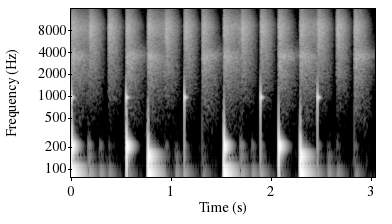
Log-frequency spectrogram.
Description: Loop, rhythm king; classic machines

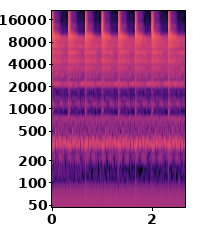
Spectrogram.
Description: Cymbal Loop; Sonic Foundry (Sony Creative Software) - Fluid Dynamics Drum & Bass; Construction Kit

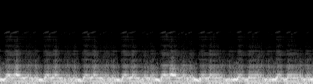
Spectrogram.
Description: low seq; Big Beat Samples & More; AKAI; ESO SEQS KIT

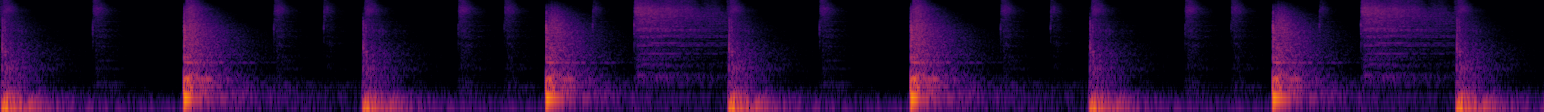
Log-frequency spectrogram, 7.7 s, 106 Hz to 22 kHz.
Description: SLOW ROCK, Drums; ILIO; Double Platinum Drums 1

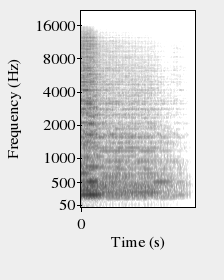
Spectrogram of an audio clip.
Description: Dance Mega Synth; Best Service; 90 s Sample CDs

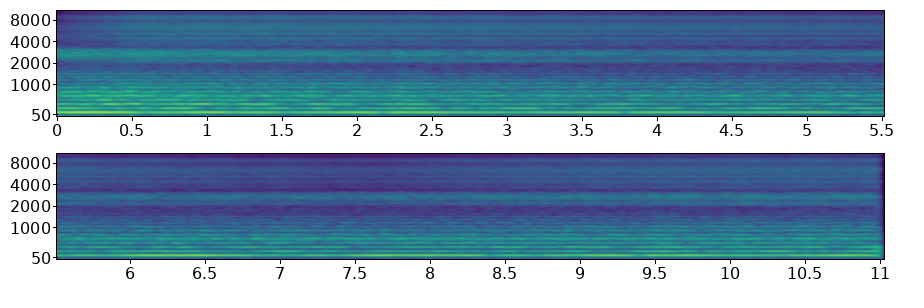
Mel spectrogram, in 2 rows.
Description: C2, Synth Leads; 90 s Sample CDs; NiceBeats (NiceBytes); Studioline 09

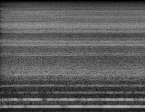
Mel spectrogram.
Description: UUHH, Back Uuh Fem

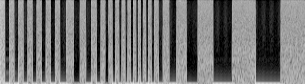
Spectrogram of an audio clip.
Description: Pulse, Filtered Noise

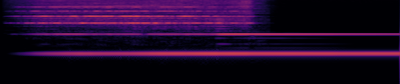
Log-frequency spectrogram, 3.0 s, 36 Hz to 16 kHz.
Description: ARCO E4, VIBES; Xsample VOL-4

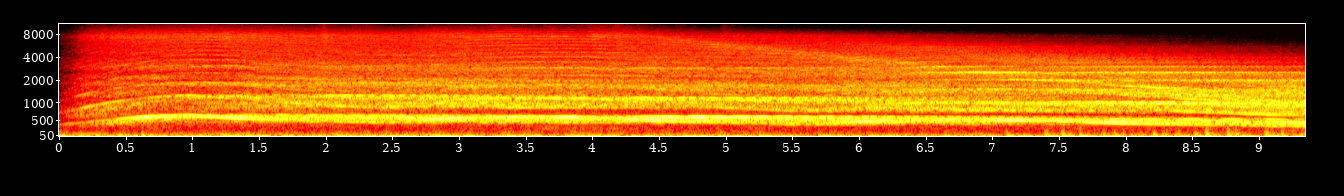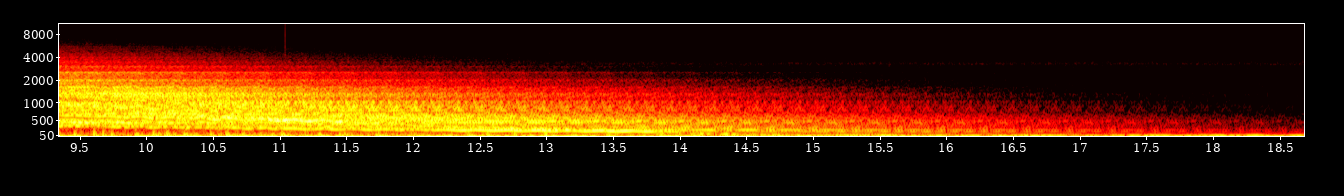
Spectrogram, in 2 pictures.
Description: alarm; Masterbits - Tekkno Trax; MACHINES+FX

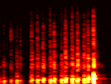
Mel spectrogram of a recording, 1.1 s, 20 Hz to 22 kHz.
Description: INDIAN DR A6; Spectrasonics; Heart of Asia; INDIAN SET

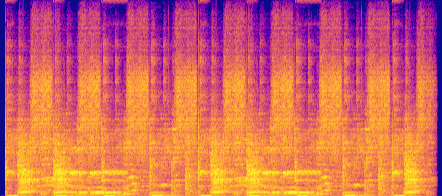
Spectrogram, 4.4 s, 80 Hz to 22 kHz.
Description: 124, drumloops, Techno&House; X-Static Goldmine; 90 s Sample CDs

